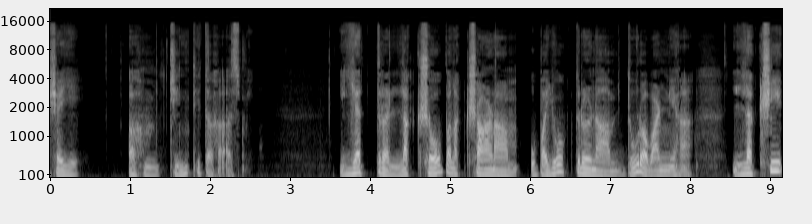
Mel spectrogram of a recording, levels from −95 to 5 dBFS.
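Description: From start to finish, the s sounds come out gritty and lisping, with a metallic sheen on the upper range of the speech, and nothing at all above 15 kHz. The likely cause is HE-AAC compression at a rate that fits roughly 24 kbps: only the lower spectrum is coded, and the treble is rebuilt by copying lower bands upward under a coarse envelope, so its harmonics fail to line up with the real ones.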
